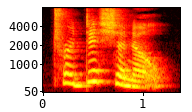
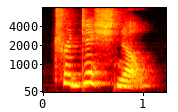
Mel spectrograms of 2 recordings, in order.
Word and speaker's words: traditional: Traditional. 4 syllables. Traditional. Cut one. Traditional.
